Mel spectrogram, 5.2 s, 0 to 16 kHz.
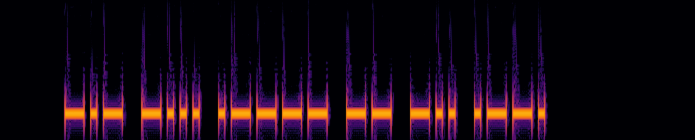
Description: Morse code, heard as a keyed tone, about 25 wpm, 700 Hz. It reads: KB1MDP
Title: USA Call Signs - 6 Characters - Repeated 2x - 25wpm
